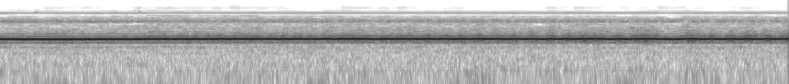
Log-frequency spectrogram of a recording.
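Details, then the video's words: A steady, unbroken, shrill buzzing drone from cicadas in Chiapas. It is loud and even throughout, with no breaks or changes in rhythm. "el sonido de el canto de las chicharras"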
